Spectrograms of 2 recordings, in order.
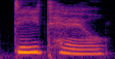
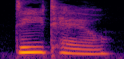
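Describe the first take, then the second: No difference in how they are said.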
